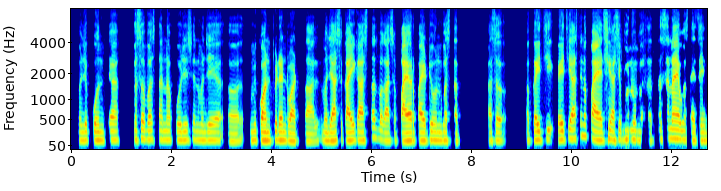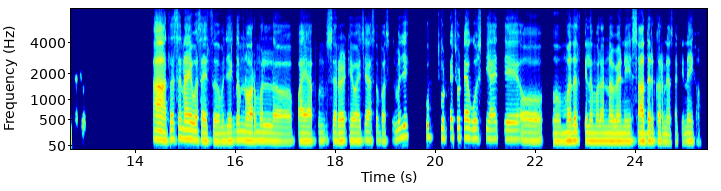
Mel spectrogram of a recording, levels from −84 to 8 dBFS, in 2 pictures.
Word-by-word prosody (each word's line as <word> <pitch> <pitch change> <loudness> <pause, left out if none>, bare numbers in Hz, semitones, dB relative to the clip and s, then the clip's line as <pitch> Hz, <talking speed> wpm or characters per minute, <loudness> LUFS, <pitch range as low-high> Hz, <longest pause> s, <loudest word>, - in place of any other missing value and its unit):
म्हणजे 130 0 -1
कोणत्या 135 0 +1 0.3
कसं 145 +1 0
बसताना 140 0 -1
पोजिशन 135 0 -2
म्हणजे 130 0 -1
अ, - - -2 0.4
तुम्ही 130 0 -6
कॉन्फिडंट 130 0 +5
वाटताल. 120 -1 +1
म्हणजे 125 -1 +1
असं 125 +1 +3
काही 130 0 +6
काही 130 0 +5
असतात. 130 +6 -4
बघा, 145 -5 +1
असं 125 +1 -2
पायावर 125 0 +8
पाय 125 -1 +6
ठेवून 130 0 -1
बसतात, 125 -2 -3 0.6
असं 125 0 -1 0.5
अ, - - -5
कैची 135 +1 +3
कैची 140 +2 +3
असते 150 +6 +2
ना 195 - -1
पायाची 135 -1 +6
अशी 135 +1 +2
बनवून 145 0 -3
बसतात, 130 -2 -8 0.2
तसं 150 +3 -4
नाही 155 -1 +8
बसायचं 130 -3 -2
इंटरव्ह्यूला. 125 -1 -8 1.4
हां, 145 -3 +7
तसं 150 +3 -2
नाही 155 -1 +4
बसायचं. 125 -4 -2
म्हणजे 120 +1 -5
एकदम 135 +2 -4
नॉर्मल 125 -1 -1
अ, 115 -1 -3
पाय 120 -1 0
आपण 120 +1 -6
सरळ 125 -1 -2
ठेवायचे 125 0 -4
असं 130 -1 -6
बस 120 0 -8
म्हणजे 160 +7 -4 0.4
खूप 185 -2 -4
छोट्या-छोट्या 165 +1 -3
गोष्टी 155 0 -6
आहेत. 150 0 -3
ते 145 0 -2
अ, 145 - -6 0.9
मदत 125 +1 +2
केलं 125 -1 -2
मला 120 0 -1
नव्याने 120 0 -1
सादर 125 +1 +2
करण्यासाठी 115 -1 -6
नाही 120 0 -4
का. 120 - -22
130 Hz, 150 wpm, -23 LUFS, 125-140 Hz, 1.4 s, पायावर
